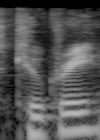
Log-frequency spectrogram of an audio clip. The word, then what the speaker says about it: kukri: this kukri which is a or i guess kukri is the proper pronunciation it's not too often used weapon however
